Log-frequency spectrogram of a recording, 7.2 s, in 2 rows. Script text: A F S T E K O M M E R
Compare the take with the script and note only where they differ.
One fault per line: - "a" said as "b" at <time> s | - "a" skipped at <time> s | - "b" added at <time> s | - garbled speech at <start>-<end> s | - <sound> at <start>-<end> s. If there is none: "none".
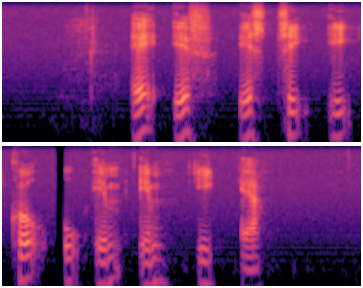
- dropout at 4.1-4.2 s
